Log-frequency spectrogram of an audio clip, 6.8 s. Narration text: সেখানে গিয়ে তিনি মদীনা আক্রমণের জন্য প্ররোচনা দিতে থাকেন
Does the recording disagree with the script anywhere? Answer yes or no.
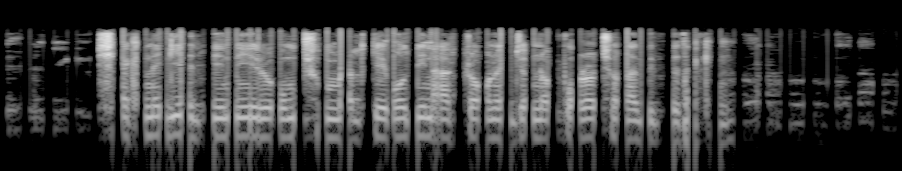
yes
